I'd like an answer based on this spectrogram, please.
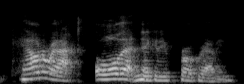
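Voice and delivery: ordinary talk, nothing marked

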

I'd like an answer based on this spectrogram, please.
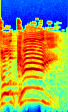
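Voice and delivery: God answering the shofar, high and exultant; joyful Hashem. Acted. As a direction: announce mercy with joy. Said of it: "and Hashem says".

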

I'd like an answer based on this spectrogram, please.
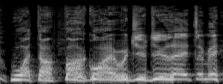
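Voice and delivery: high-pitched, hammed-up outrage; exasperated shriek, played for laughs; mock furious. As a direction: imitate him at his angriest. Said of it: "it's the angriest he gets in the movie".

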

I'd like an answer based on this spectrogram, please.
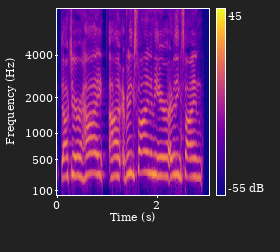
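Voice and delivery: high, loud, panicky cover-up; flustered. Acted. Flustered daughter hides from doctor.

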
